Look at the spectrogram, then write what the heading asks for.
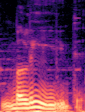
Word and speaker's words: Bolide: I don't know how to pronounce it, because the actual spelling is the same in three different languages: Italian, French and English. It's the same word for wow. So, but I know it's French, bolide.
